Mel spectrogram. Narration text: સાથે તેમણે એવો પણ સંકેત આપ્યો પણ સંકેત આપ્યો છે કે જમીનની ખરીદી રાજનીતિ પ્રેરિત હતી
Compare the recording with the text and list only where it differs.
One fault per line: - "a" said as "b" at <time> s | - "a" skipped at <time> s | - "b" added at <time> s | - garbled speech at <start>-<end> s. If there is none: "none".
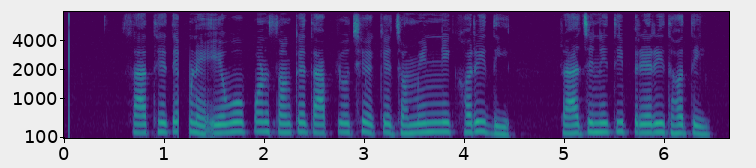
- "પણ સંકેત આપ્યો" skipped at 2.8 s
